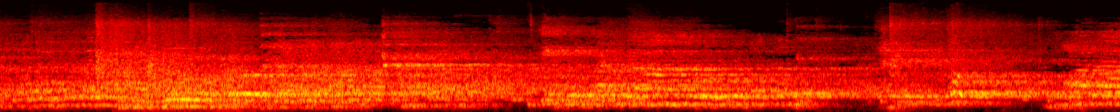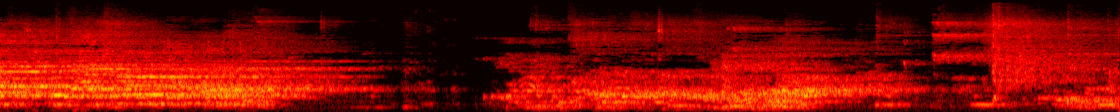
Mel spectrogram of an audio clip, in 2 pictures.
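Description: A racket hits a shuttlecock with sharp taps.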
